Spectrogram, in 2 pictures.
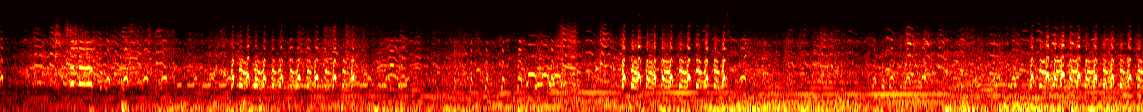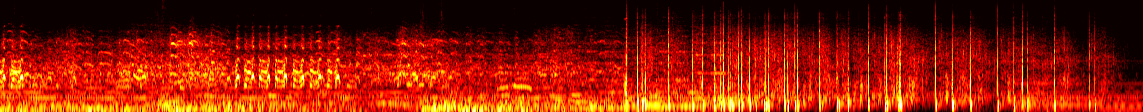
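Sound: thousands of geese honking

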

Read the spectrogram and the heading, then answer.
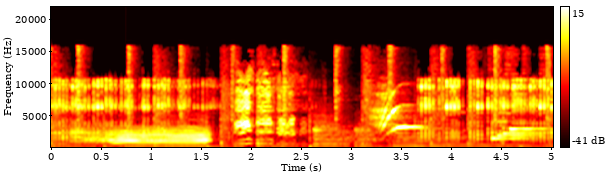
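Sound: cow mooing

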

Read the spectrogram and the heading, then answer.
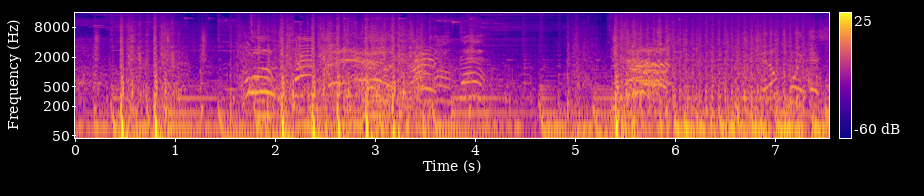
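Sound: gunfire in a GTA V video game shootout

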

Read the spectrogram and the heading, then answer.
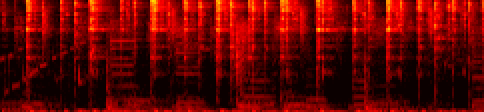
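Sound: whisking an egg in a bowl

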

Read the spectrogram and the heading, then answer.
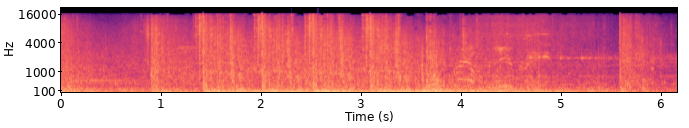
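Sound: gunshots in Red Dead Redemption 2 video game

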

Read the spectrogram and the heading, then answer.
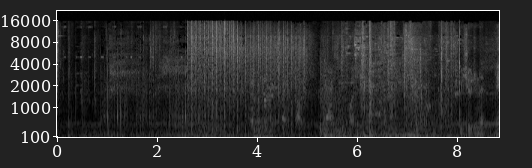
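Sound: gunfire in the video game Warzone

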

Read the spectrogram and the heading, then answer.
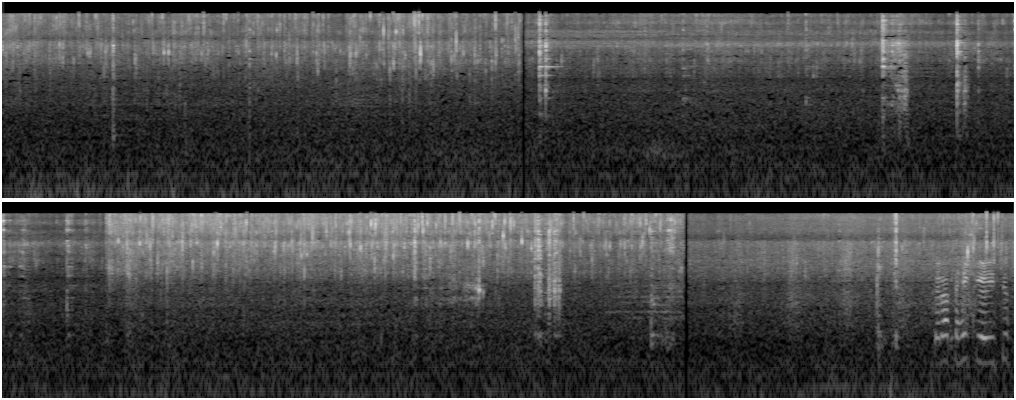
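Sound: raw banana pieces frying in oil

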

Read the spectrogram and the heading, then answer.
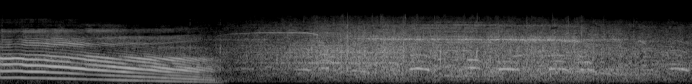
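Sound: applause for Supercilita

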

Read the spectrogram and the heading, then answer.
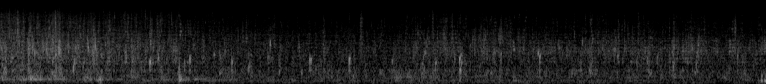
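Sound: pouring beer into a container in Brewmaster video game

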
